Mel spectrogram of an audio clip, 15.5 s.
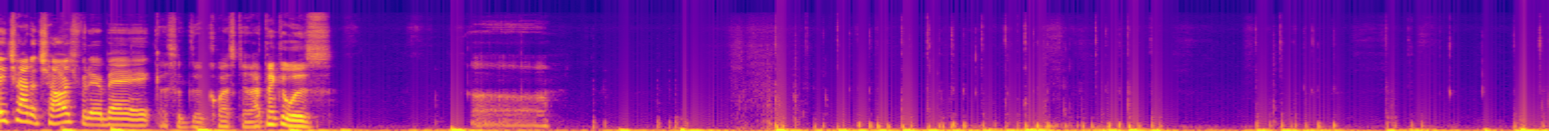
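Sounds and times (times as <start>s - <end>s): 
speech: 0.0s - 3.4s
typing on a computer keyboard: 8.0s - 11.6s, 12.5s - 15.4s.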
